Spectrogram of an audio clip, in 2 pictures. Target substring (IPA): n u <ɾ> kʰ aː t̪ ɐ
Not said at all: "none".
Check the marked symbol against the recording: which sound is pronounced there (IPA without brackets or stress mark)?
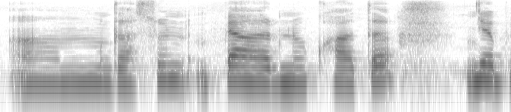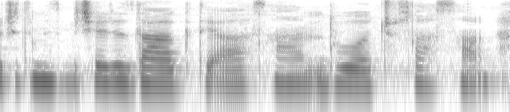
none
